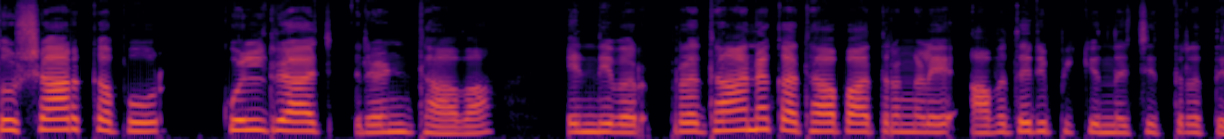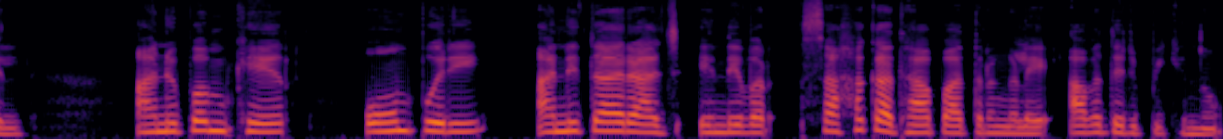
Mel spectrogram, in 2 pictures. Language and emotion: Malayalam, neutral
